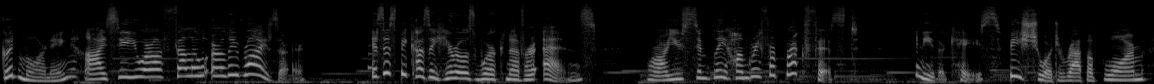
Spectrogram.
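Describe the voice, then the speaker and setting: A dignified immortal lady from a video game, with a fairly high voice that rises and falls widely. She speaks formally and grandly, as a proud, refined inventor. Soft music plays behind her. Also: very animated, moderate pace. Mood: kindly, courteous. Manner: formal, stately, refers to herself as "one". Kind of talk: video game character dialogue.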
